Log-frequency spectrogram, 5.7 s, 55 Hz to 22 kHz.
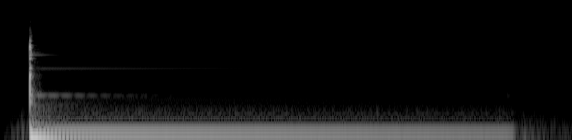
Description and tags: hammer on metal plate 01
A hammer hits a metal plate.
Recorded with the Fostex FR2-LE and the JrF C-Series contact microphone.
